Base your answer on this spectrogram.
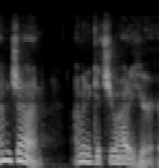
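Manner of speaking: gentle comforting tone. Retelling a scene where he crouches beside a frightened little girl: soft speech. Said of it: "he softly says".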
